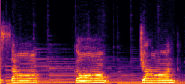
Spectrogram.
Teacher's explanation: जो अनुनासिक होते हैं इनका उच्चारण मुंह और नाक दोनों से किया जाता है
